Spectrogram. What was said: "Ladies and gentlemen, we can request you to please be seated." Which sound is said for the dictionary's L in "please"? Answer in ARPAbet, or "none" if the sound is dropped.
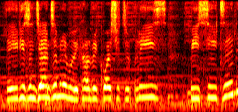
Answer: L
